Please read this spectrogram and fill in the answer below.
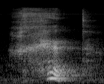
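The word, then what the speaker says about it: חית: സഹ ഓക്കേ സൈ അടുത്ത അക്ഷരത്തിലേക്ക് നമ്മൾ പോവുകയാണ് ഹെത്ത് ഹെത്ത് ഒരു കാര്യം ഹീബ്രുവിൽ നമ്മൾ എപ്പോഴും ഉച്ചാരണം ചെയ്യുമ്പോൾ അക്ഷരങ്ങൾ ആയാലും വാക്കുകൾ ആയാലും ഉച്ചരിക്കുമ്പോൾ ആ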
